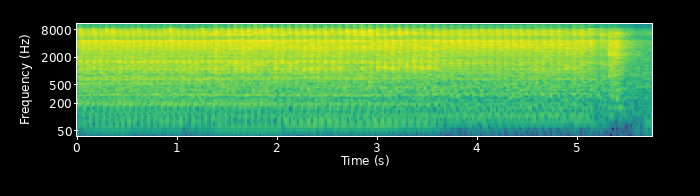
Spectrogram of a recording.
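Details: Bajaj RS200 motorcycle engine noise problem: fast, hard clattering at roughly three to four knocks a second riding over the engine run; a mechanical rattle of unclear origin.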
